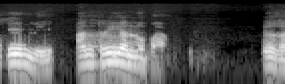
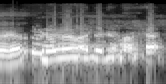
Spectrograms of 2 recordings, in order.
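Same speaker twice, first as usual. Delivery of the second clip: insistent repeated sit; 7 semitones higher than usual. Retold or imitated.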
